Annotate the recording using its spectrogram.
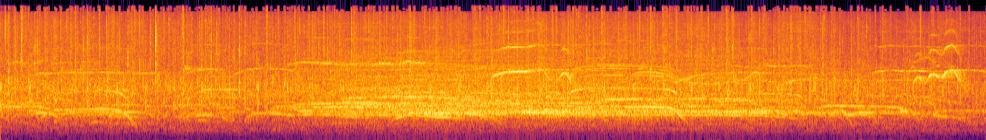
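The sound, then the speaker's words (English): A crowd at a live music gig applauds the crew steadily for about twelve seconds, dense clapping swelling in the middle with scattered whoops and cheers rising above it, no one speaking. “Before we go, though, one more time, a big round of applause for all our crew.”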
